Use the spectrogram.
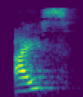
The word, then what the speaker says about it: ice: Ice, eyes. Listen to the difference. Ice, eyes. This S is actually pronounced as a Z sound.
